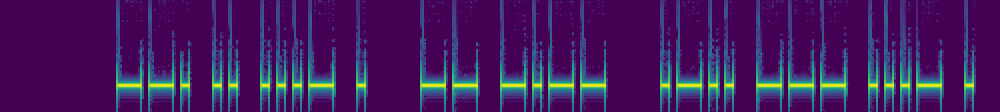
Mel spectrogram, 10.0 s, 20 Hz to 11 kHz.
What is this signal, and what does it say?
Morse code, heard as a keyed tone, about 15 wpm, 700 Hz. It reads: GIVE MY LOVE
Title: Sentences from Top 1400 Words 15wpm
